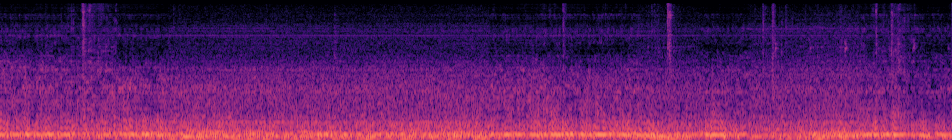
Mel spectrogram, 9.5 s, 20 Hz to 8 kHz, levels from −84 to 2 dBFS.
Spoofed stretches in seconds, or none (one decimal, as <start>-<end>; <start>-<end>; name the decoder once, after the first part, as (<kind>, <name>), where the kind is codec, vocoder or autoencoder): 0.0-1.7 (vocoder, HiFi-GAN); 4.9-6.4; 7.0-7.5; 8.6-9.5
